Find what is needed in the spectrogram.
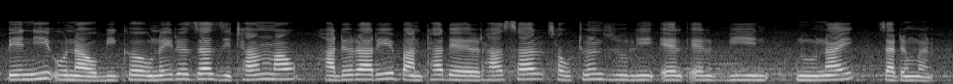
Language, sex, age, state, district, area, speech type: Bodo, female, 18-30, Assam, Chirang, urban, read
